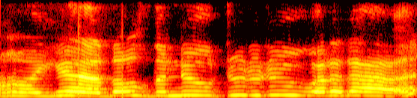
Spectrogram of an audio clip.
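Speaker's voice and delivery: thrilled, bubbling voice. Recalling a father buying the kids new shoes, the speaker imitates excited dad. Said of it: "he would get so excited".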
